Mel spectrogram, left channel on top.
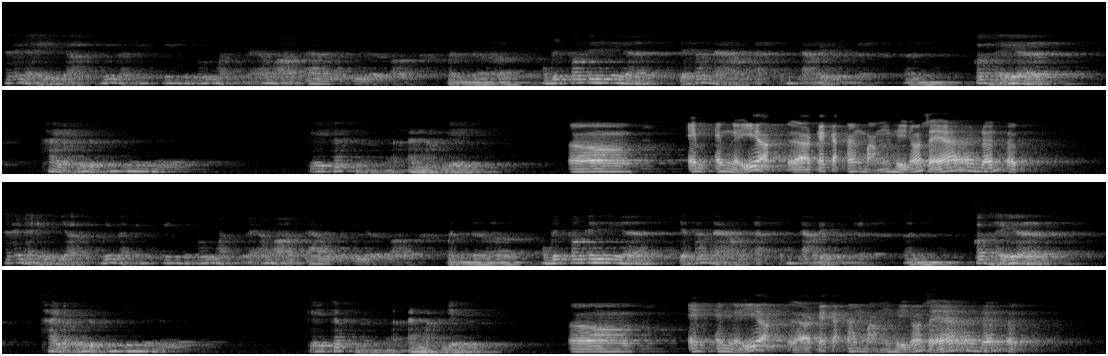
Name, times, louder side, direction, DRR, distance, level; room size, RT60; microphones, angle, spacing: voice 1, 0.0-5.1 5.4-6.5 6.8-9.4 9.7-10.5 11.4-12.9 14.1-15.9, right 2 dB, 60° right, -1 dB, 2.4 m, -30 dB
voice 2, 16.7-17.3 17.9-21.2, left 3 dB, 60° left, 10 dB, 0.6 m, -21 dB
16.0 x 6.1 x 4.1 m, 1.5 s
head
